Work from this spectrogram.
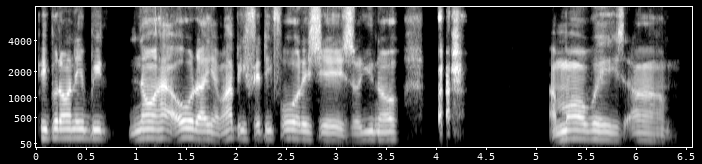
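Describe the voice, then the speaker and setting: A man in his fifties hosting a casual talk, speaking in a laid-back, rambling way with many fillers and restarts, often clearing his throat. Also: medium pitch, steady tone, moderate pace, dry recording. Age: 50s. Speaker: host.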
